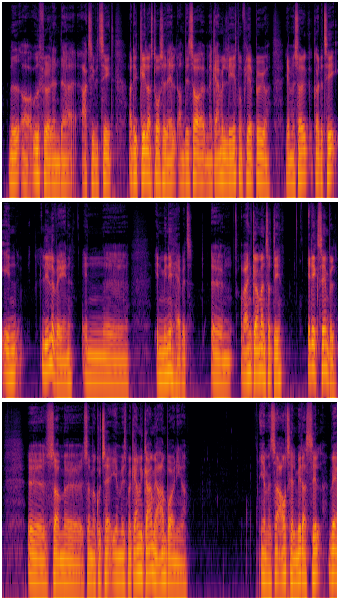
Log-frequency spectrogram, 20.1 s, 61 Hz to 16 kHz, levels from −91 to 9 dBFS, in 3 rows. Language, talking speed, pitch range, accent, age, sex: Danish, 205 wpm, 90-115 Hz, native, 30-49, male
